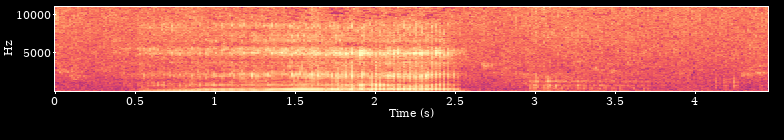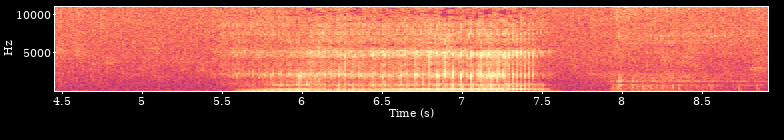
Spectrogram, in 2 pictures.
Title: Animal snores sleeping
